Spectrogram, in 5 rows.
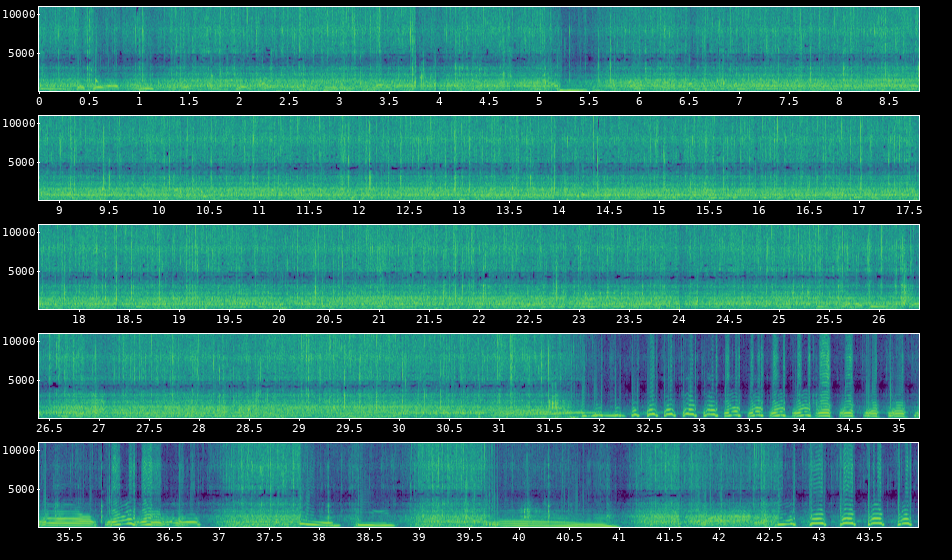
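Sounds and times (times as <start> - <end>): muffled underwater noise: 0.0 - 43.9
pulsing warbling sound: 5.1 - 5.6.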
